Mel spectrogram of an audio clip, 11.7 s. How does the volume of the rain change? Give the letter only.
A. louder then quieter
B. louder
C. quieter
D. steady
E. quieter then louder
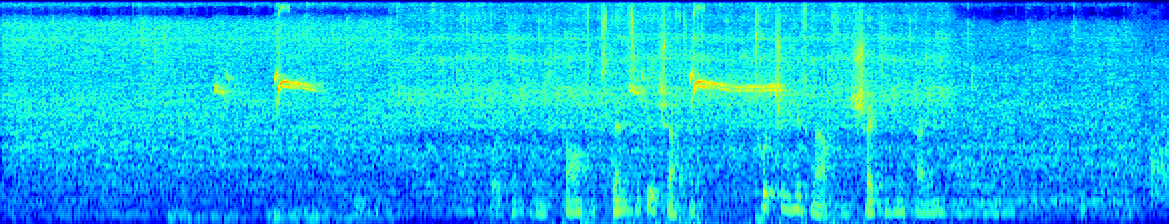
D.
